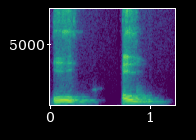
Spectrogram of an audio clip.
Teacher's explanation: If you say o, au, you are using kantha and lips. O, you circle your mouth. O, au. The sound is coming from throat only, but you are using the lips also. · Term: kantoshtam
